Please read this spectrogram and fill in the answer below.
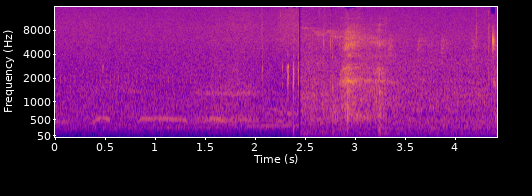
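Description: A bird calling in a series of low, soft, hooting coos in the first half, followed after a couple of seconds by a short rush of rustling noise.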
